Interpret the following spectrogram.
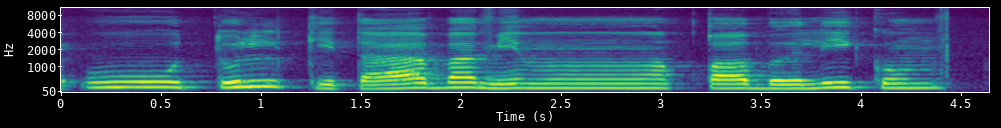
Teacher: واو اور یہ الف نہیں پڑھیں گے، اس تا کو لام سے ملائیں گے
